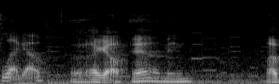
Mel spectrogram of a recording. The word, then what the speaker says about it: Lego: 2 1 go please say it properly it's Lego Lego yeah I mean I bonded what happened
